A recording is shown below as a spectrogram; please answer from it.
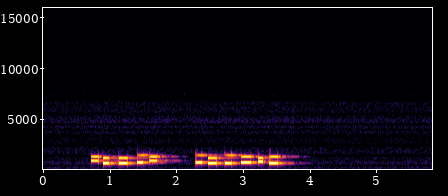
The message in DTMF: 01160 613572

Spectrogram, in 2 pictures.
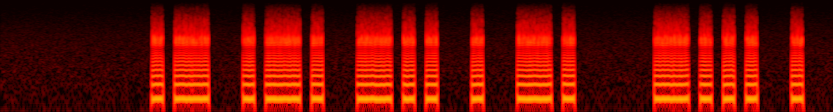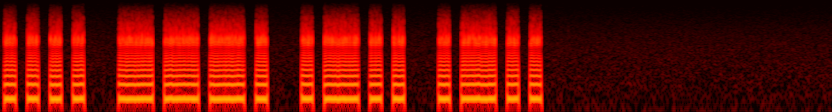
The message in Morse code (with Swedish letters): ARDEN BEHÖLL

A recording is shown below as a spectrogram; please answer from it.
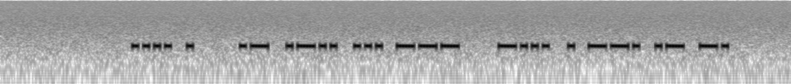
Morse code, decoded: HE ALSO BEGAN

